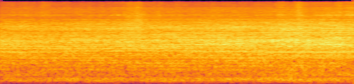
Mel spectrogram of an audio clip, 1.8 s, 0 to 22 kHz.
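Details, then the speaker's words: Ariston 8 kg tumble dryer running: a loud, steady rough whirring with a harsh hiss from the motor/fan side, suspected worn motor bearing or possibly the belt tensioner. "noise when it comes from here from the engine side so the fan makes a bad bad noise It seems to be spinning it won't be a bearing noise I'm going to switch it off but it will be a bearing noise"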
